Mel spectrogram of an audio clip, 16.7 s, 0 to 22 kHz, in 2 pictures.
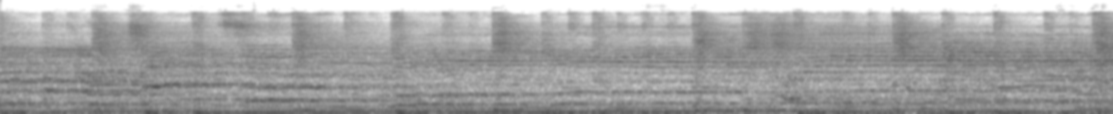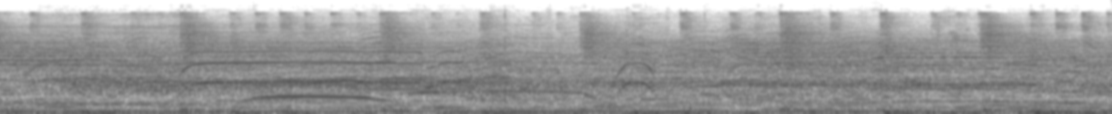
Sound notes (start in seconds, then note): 7.8 crowd cheering; 8.8 soulful guitar music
